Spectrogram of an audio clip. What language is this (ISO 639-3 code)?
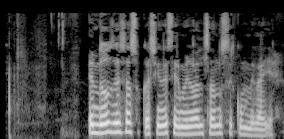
spa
